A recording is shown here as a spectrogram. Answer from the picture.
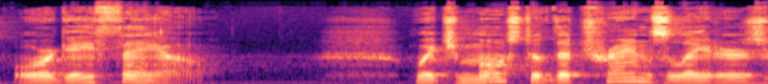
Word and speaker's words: orge theou: In the original Greek of the New Testament occurs in several places the phrase orge theou, pronounced orge theou, which most of the translators render the wrath of God.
